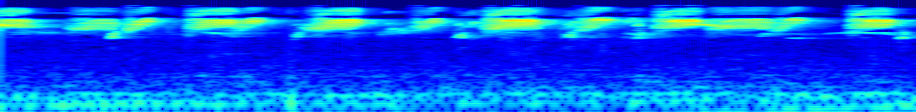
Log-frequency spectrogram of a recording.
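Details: Baby bulbuls hand-fed by a person, uttering hoarse, high begging squeals roughly once a second, uneven in rhythm, with a brief faint whistle near the end.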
